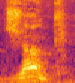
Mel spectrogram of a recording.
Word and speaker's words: Jung: Carl Gustav Jung. This is another guy who's not good. I actually call him Carl Gustav Junk, which is the proper German pronunciation.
